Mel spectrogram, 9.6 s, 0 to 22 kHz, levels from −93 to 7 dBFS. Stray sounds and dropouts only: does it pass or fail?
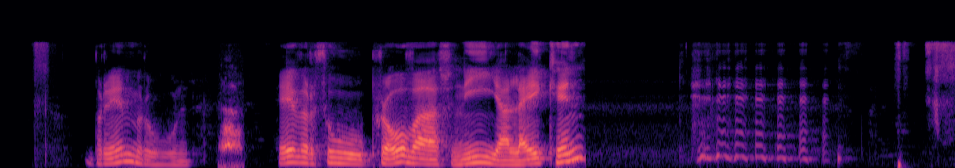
fail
